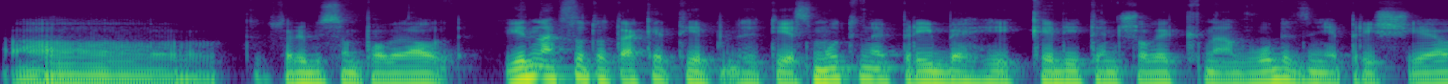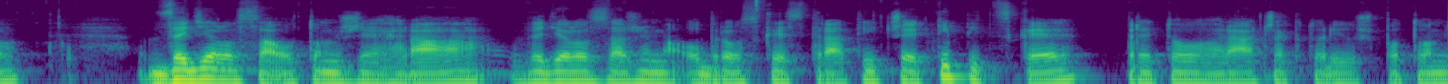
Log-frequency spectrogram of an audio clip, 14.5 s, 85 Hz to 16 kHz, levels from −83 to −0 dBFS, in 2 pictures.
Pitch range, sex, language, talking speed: 80-95 Hz, male, Slovak, 165 wpm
